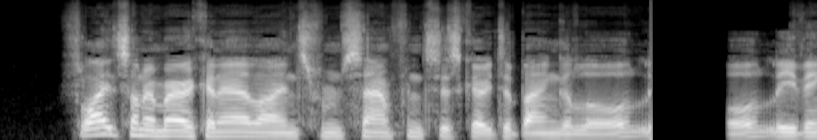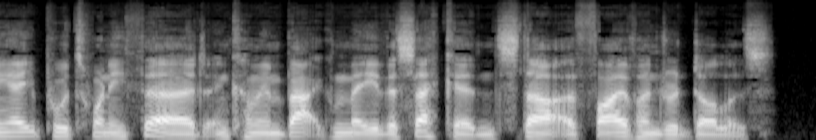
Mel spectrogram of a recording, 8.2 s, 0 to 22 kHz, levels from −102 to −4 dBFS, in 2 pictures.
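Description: A stream reconnect interrupts this speech clip from 3.25 to 3.89 s. The connection dropped, leaving about 0.36 s of silence, then a fresh decoder picked up mid-stream from resent data, so the speech resumes 0.28 s earlier and briefly repeats itself.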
